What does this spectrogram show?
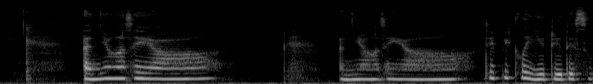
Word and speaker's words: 안녕하세요: It's 5 syllables word. Okay, let's break it down. Just so you know, the first letter an. And this one can be a little bit more complicated. It goes 냥, 냥, 냥.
